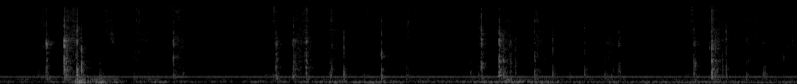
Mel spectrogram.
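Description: Tarot cards being shuffled by hand, a long run of quick, crisp riffling and slapping bursts at an uneven rhythm, close and fairly quiet, with no talk.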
